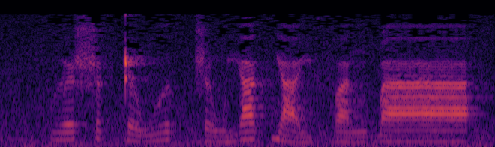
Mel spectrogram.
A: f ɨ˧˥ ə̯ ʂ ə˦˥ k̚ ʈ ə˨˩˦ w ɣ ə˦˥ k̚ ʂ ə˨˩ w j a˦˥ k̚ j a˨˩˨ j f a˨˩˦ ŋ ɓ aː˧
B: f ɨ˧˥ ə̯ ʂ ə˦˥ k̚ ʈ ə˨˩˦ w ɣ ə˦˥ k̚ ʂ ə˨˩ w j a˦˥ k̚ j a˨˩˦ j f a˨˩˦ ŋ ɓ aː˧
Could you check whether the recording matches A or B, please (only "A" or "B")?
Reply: A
